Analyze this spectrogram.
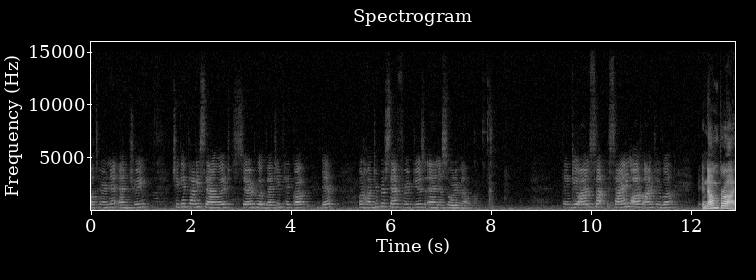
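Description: A young woman reads out calmly through a microphone.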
